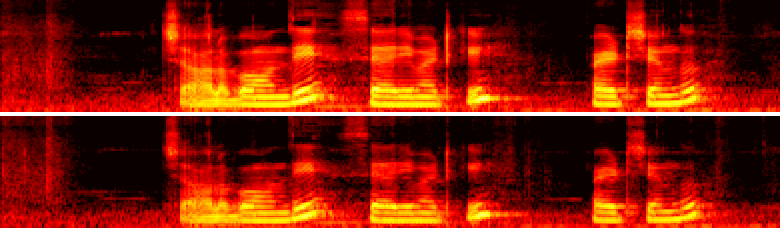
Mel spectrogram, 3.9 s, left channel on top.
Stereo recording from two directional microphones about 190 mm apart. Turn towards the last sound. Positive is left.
turn(degrees=-5)  # may be behind; listen again after turning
